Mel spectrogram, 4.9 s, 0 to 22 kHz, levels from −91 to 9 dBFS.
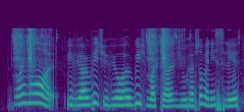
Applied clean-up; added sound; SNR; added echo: none; Rattle (instrument); 13 dB; none.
